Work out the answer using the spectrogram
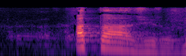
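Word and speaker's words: التاجر: At-tajiru. You did not pronounce al. You did not pronounce lam. Okay, you did not pronounce, you skipped it.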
